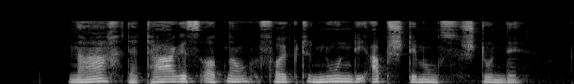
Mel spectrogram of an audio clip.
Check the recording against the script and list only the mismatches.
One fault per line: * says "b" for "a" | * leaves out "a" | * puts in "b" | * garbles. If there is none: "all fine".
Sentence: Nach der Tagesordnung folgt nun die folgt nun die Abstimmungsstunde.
* leaves out "folgt nun die"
